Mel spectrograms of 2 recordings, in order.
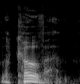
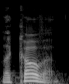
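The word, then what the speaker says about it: Lokhova: a female by the name of Svetlana Lovka. We've had her on this show several times, and I'm sorry, Svetlana Lakova. Let me say that right. Svetlana Lakova.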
